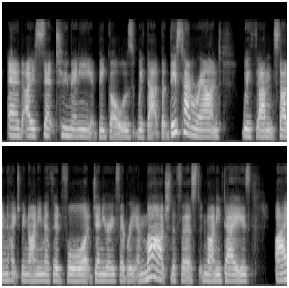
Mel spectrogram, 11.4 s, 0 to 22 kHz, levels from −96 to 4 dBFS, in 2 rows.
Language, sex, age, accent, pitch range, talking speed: English, female, 20-39, Australian, 185-220 Hz, 150 wpm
